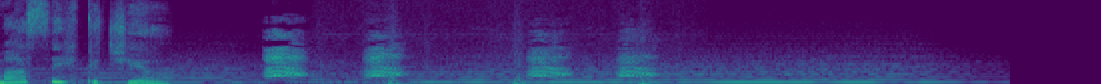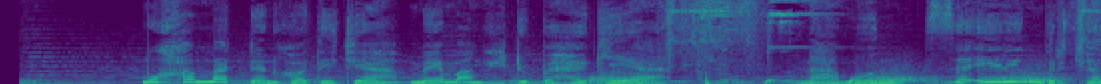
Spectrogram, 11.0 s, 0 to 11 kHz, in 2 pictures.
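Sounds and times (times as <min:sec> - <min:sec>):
crow cawing: 0:01.3 - 0:03.5.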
